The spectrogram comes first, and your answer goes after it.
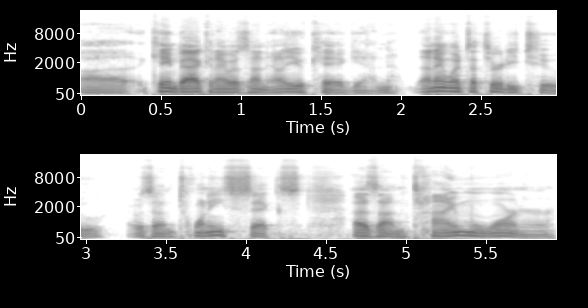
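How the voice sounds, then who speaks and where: A man with an American accent speaks at a fairly quick pace in an ordinary speaking voice, with a fairly low pitch and ordinary pitch variation. The recording is very clean, with a silent background. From US Midwest, Milwaukee, Wisconsin. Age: 60s. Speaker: TV horror host and video editor. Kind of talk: casual podcast interview.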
